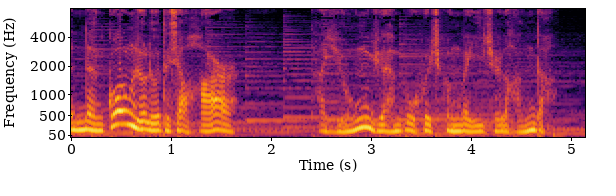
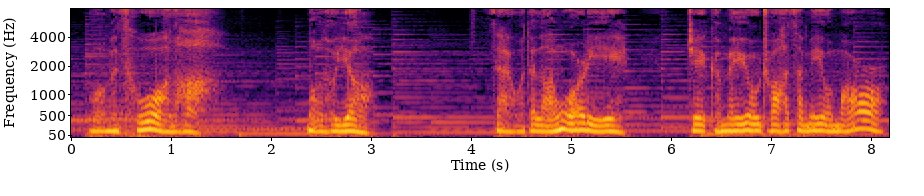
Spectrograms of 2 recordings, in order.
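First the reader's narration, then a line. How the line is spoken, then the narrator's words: Sighing. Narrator (Chinese): 狼叹了口气，说道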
